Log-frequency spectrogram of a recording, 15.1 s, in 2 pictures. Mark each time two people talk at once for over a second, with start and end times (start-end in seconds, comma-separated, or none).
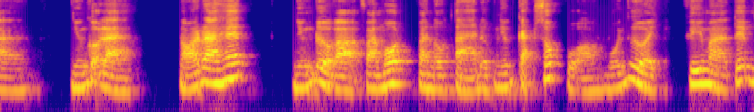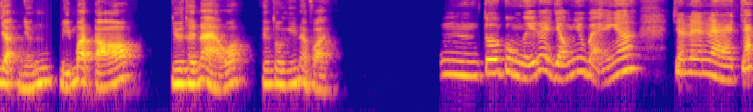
none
